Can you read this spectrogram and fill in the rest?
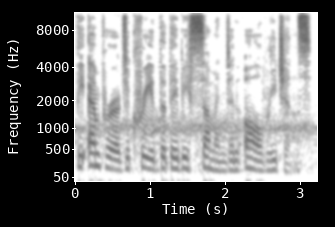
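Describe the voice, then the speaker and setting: An actress playing a serious, knowledgeable young warrior in a video game, speaking earnestly. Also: female voice, low-pitched, moderate pace, background noise, lightly acted. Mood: grave.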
